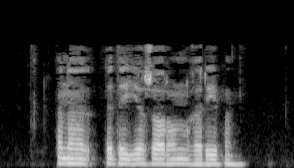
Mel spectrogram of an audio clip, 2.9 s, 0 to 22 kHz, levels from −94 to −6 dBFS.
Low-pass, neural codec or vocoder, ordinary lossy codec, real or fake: 7.2 kHz; none; MP3, 32 kbps; real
